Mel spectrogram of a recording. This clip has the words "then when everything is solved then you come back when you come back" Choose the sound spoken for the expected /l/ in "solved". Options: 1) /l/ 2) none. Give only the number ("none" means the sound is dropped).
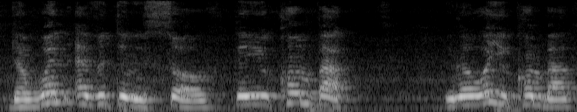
2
